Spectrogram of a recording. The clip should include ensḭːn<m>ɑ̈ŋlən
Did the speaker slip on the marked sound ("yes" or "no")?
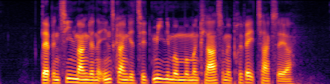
no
